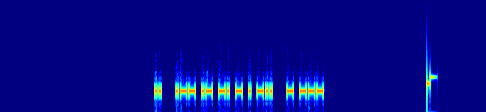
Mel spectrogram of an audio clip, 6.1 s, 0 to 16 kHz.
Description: Morse code, heard as a keyed tone, about 44 wpm, 700 Hz. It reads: I WANTED TO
